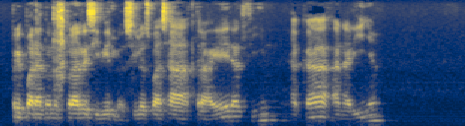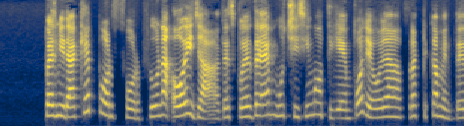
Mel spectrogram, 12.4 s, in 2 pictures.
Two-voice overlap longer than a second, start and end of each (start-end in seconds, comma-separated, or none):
none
